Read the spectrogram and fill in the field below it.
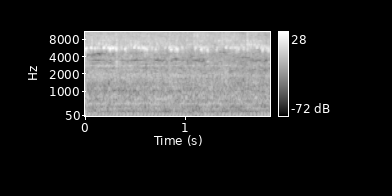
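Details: Continuous high serpentine belt squeal over engine hum. Tightening or loosening the belt didn't help, and replacing the belt stopped it; the AC compressor bearing was later replaced, as the compressor may also have whistled.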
